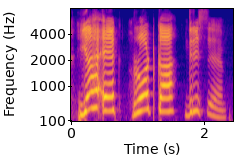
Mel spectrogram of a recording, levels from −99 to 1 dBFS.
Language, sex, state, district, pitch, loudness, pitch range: Hindi, female, Jharkhand, Garhwa, 345 Hz, -12 LUFS, 265-360 Hz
